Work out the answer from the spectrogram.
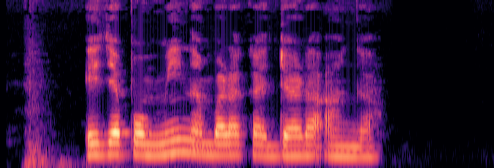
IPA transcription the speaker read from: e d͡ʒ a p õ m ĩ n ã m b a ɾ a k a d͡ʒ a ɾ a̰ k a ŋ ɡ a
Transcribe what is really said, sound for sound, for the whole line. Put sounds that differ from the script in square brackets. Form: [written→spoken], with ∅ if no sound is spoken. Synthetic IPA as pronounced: e d͡ʒ a p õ m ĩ n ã m b a ɾ a k a d͡ʒ a ɾ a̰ [k→ʔ] a ŋ ɡ a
